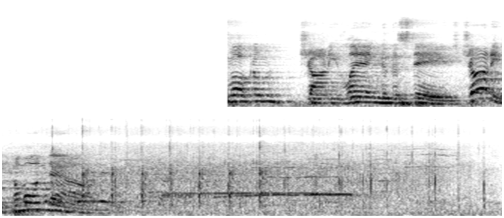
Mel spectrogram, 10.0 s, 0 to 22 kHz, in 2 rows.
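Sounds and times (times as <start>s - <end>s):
audience applauding: 5.2s - 10.0s.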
